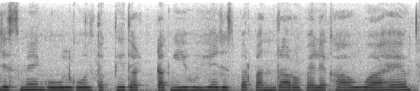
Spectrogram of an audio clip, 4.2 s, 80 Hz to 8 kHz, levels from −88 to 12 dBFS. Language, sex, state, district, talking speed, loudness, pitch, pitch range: Hindi, female, Chhattisgarh, Bastar, 200 wpm, -14 LUFS, 215 Hz, 215-220 Hz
